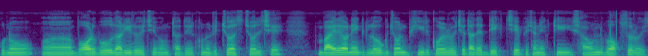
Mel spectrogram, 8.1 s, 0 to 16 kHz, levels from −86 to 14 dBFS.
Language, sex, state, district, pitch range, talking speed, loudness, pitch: Bengali, male, West Bengal, Kolkata, 120-130 Hz, 175 wpm, -19 LUFS, 125 Hz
